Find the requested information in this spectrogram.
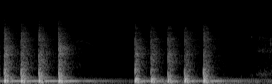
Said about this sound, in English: Wow, that's a pretty nice mansion he's got there. Let me just go over here. Okay. Let me knock on the big door.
